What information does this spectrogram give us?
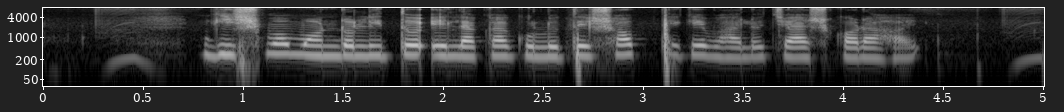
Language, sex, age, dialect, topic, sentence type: Bengali, female, 18-24, Jharkhandi, agriculture, statement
